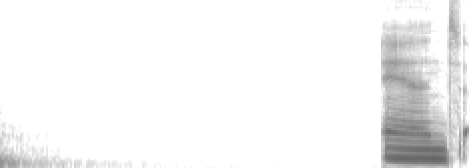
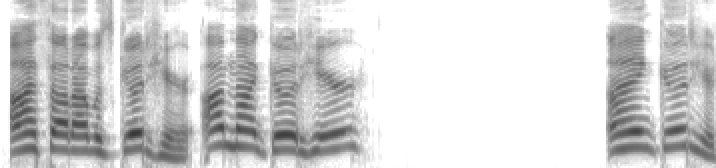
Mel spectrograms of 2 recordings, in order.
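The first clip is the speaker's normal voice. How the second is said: higher and louder with each line; rising alarm; 8 semitones higher, 7 dB louder than usual. Real, not acted. Streamer panics at his chess position, rising. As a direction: worry building as he sees it.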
